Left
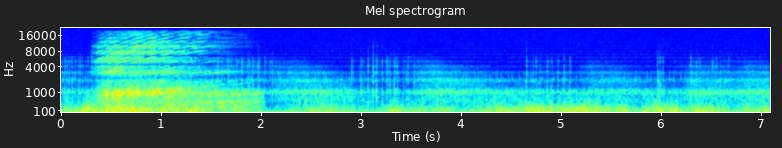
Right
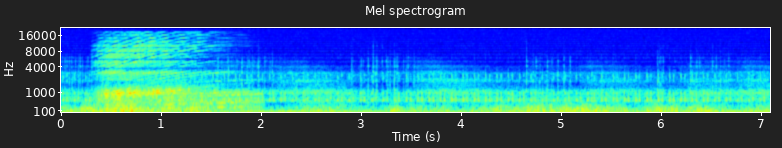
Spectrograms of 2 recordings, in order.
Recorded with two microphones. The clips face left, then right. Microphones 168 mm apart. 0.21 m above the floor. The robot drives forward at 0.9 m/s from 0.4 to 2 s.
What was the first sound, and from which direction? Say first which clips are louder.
A helicopter: right 1 dB; 75° right (ahead or behind).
